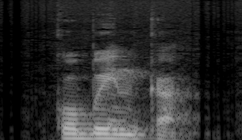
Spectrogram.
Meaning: female equivalent of куби́нець (kubýnecʹ): Cuban (female person from Cuba)
- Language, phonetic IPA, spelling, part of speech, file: Ukrainian, [kʊˈbɪnkɐ], кубинка, noun, LL-Q8798 (ukr)-кубинка.wav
